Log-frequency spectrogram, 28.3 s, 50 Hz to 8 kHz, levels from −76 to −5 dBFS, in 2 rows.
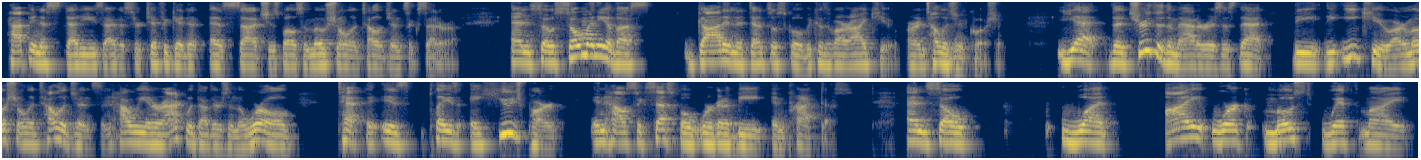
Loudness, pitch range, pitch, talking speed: -23 LUFS, 120-145 Hz, 130 Hz, 170 wpm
